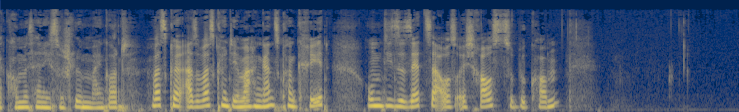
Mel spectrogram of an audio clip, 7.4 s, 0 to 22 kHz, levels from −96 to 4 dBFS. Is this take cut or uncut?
cut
